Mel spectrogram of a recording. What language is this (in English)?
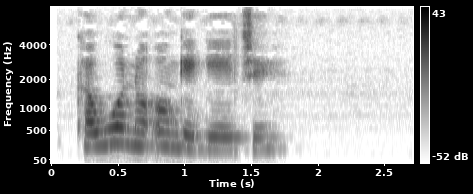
Luo (Kenya and Tanzania)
